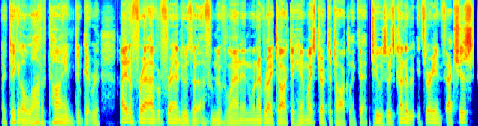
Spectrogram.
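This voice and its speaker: Male co-host, low voice, talks fast, restarts a lot, dry close mic. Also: fairly even intonation, no room sound. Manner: quick, stumbling restarts. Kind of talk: casual podcast interview.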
